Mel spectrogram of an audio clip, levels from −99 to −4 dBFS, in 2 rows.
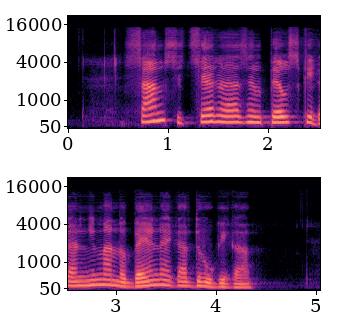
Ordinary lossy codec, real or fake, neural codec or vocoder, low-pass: none; fake; codec, 32 kHz, 1.9 kbps, SNAC; 14.4 kHz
